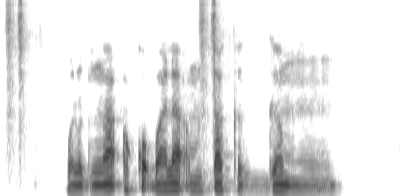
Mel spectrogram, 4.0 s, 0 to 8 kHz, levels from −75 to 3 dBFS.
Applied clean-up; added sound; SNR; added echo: none; Rattle (instrument); 12 dB; none.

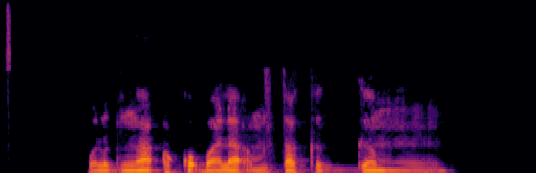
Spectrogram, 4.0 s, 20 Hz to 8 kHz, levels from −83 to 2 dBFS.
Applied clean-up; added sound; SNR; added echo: neural mask model DeepFilterNet 3.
